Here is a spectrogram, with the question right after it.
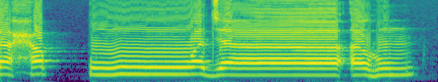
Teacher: یہاں پر دیکھیں یہ حا کو اور یہ قاف کو صحیح سے ادا کیجئے گا. حق اور یہ تنوین کے بعد واو ہے تو ادغام کریں گے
